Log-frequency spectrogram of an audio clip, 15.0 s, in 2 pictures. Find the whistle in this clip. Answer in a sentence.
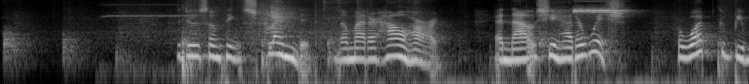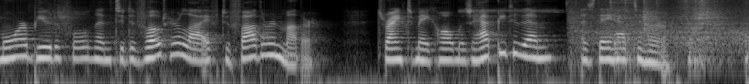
The whistle can be heard from 0.9 to 1.9 s, from 5.7 to 6.3 s and from 12.1 to 13.2 s.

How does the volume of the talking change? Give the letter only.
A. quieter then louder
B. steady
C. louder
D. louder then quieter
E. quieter
B.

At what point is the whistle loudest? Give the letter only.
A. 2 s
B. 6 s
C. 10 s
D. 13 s
B.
